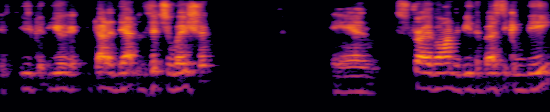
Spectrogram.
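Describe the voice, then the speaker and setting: His pitch fairly high, a man with an American accent talks at a moderate pace with vocal fry. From Iowa. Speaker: retired wrestling coach. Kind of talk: interview.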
